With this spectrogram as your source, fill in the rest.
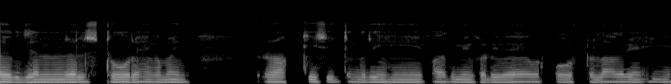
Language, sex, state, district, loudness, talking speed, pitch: Hindi, male, Rajasthan, Churu, -33 LUFS, 160 wpm, 115 Hz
